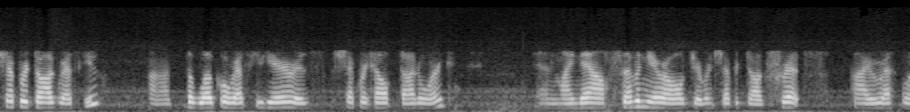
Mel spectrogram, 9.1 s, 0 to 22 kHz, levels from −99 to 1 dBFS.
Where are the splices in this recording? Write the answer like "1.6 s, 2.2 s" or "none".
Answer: none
